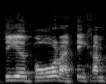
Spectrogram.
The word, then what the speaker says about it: Dearborn: I'm talking about a town called Dearbornne. I think I'm pronouncing that right.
